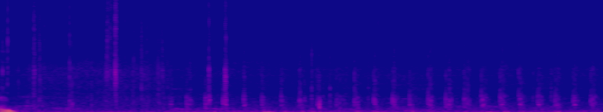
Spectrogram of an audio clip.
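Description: Light clicks in quick succession, about three or four a second, as a plastic spoon stirs waffle batter and knocks against the sides of a plastic tub.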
